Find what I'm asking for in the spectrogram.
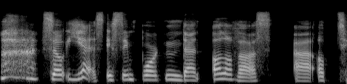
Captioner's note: laughs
